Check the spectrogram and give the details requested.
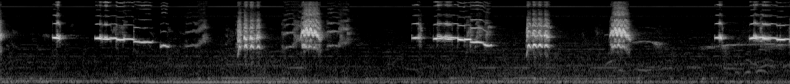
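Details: Full fill-in song of an Oriental magpie-robin, for goading a slow bird into song: repeated descending whistled phrases interleaved with loud rasping bursts about every second, faint hum below.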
